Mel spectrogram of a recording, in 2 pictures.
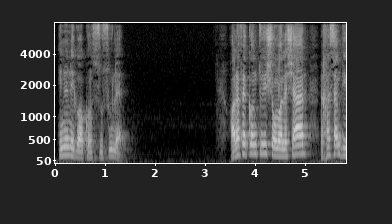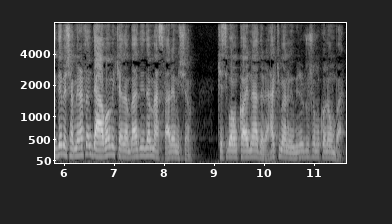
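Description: A man's voice: fairly high pitch, dark tone. A man giving a motivational talk, earnest and reflective, asking many rhetorical questions. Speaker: speaker on self-acceptance.

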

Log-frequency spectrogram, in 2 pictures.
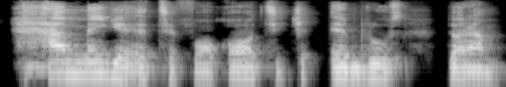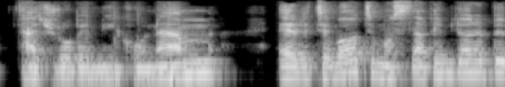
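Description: A man giving an earnest self-help talk, slowing down to stress points and acting out everyday scenes in quick bursts. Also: medium pitch. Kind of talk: motivational talk.

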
